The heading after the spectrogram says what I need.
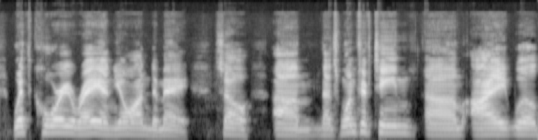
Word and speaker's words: Damet: our leadership is now Ray and Damet. It rhymes.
